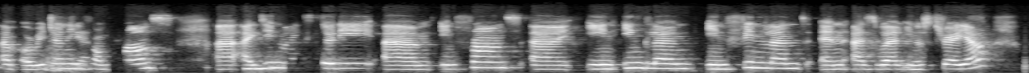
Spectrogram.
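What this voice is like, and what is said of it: French accent. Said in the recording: “I'm sure you can hear it. I have a French accent.”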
